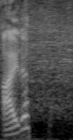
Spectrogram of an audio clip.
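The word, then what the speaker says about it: Aida: First name pronounced Ida, last name pronounced Akhmedova.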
